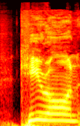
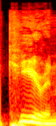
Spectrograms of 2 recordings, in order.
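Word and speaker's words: Ciaran: no mention of that Kiron Martin well it's actually Kier in Martin but it's spelled like Kiron he's the chief executive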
